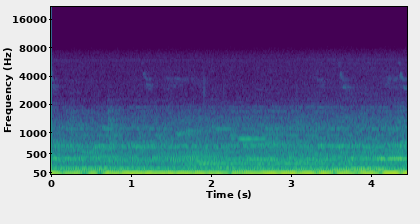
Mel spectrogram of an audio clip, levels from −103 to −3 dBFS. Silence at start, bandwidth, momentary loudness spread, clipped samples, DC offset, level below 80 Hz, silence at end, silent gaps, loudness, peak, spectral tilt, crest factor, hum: 0 s; 1.7 kHz; 5 LU; under 0.1%; under 0.1%; -24 dBFS; 0 s; none; -30 LUFS; -12 dBFS; -11 dB/octave; 12 dB; none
